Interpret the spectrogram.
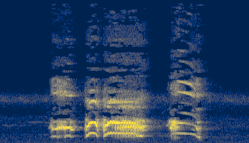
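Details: Red junglefowl decoy rooster crowing out of season at a second trap site set to catch wild birds: a loud, harsh crow in three bursts, a short note, a long strained middle phrase and a falling final note, over a steady insect hiss.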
